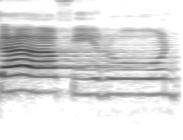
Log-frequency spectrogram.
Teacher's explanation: kafirun dibaca 2 ketukan. Di situ adalah disebut dengan bacaan mad arid li sukun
